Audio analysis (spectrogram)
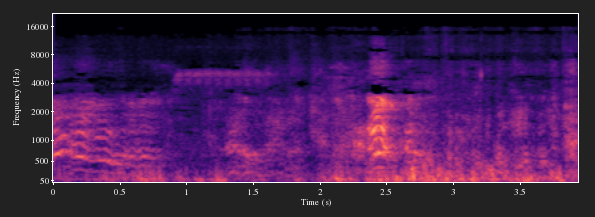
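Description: A husky throwing a tantrum lets out whiny, wavering howls and grumbling vocalizations, moderately loud and close, rising to a sharper yowl partway through, with no talk over it.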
